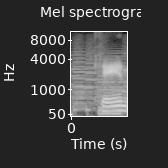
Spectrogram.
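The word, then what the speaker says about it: Kain: one that's going burn now Kane rhymes with pain the dracoon eager to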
